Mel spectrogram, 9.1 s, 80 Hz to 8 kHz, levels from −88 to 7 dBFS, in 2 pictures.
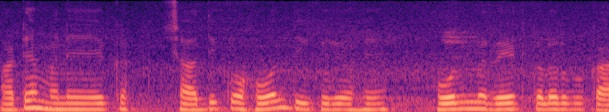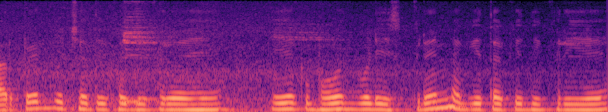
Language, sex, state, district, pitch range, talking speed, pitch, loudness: Marwari, male, Rajasthan, Nagaur, 150-165 Hz, 185 wpm, 155 Hz, -15 LUFS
